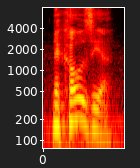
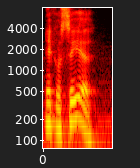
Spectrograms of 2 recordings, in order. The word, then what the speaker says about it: Nicosia: top of the mountain nakozia what did i say nicosia there's a place where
